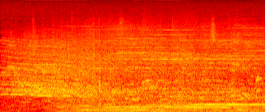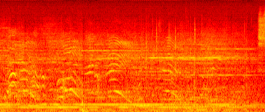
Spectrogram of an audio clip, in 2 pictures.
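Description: Stage crew rushing a set change: equipment on wheels being rolled across the stage, with scattered background voices over a steady held chord that comes in about a second and a half in.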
